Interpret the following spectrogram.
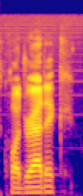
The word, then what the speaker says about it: quadratic: to be about now the stressed syllable of quadratic could be rat a rat is a quadraped so it makes sense quadratic quad rat now since x is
